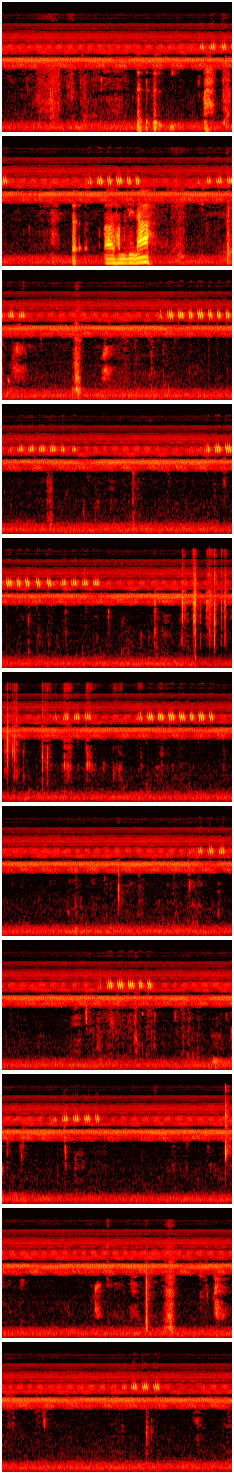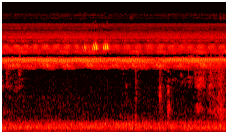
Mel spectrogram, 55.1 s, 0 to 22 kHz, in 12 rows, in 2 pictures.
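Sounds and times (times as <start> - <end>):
insects droning: 0.0 - 55.0
rapid insect chirps: 0.0 - 55.0.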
